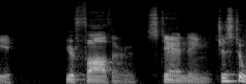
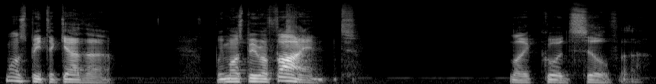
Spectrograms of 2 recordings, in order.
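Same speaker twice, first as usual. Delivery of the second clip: stern speech building to loud insistence; rally the family with weighty, emphatic phrases; gruff father; 5 dB louder than usual. Acted. Father readies child for family business, gruff and exhorting. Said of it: "you would hear a gruff voice go".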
